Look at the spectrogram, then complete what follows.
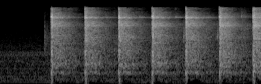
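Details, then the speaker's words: SW7 shock wave therapy machine demonstration, elbow setting selected, handpiece on a cleaned, gel-covered area: sharp, regular snapping pulses, about three a second, from the handpiece firing. "Okay, then take the handle and choose the elbow and frequency and turn on. And press this button when you do the treatment."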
